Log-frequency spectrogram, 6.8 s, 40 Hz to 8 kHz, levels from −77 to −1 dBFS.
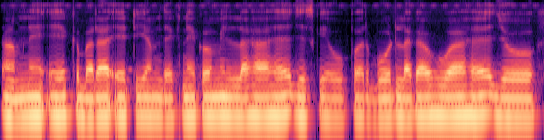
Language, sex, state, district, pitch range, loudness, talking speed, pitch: Hindi, male, Punjab, Pathankot, 100-105 Hz, -15 LUFS, 140 wpm, 100 Hz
